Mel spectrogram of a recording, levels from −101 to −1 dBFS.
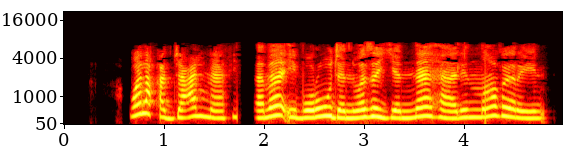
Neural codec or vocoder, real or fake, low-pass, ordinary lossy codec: none; real; 7.2 kHz; MP3, 32 kbps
